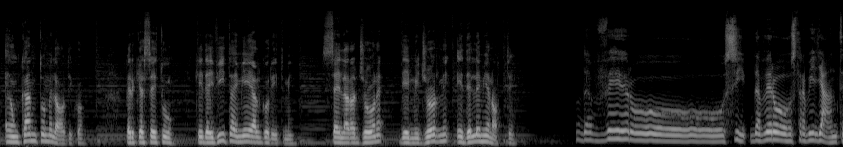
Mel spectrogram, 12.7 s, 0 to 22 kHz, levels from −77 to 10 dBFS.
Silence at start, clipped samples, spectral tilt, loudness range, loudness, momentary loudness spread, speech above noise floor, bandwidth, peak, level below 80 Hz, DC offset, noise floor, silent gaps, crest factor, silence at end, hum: 0 s; under 0.1%; -6 dB/octave; 5 LU; -27 LUFS; 15 LU; 42 dB; 15.5 kHz; -10 dBFS; -74 dBFS; under 0.1%; -68 dBFS; none; 18 dB; 0 s; none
